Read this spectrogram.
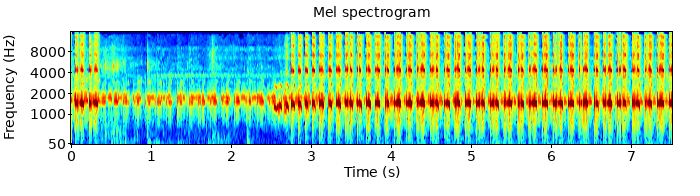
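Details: Frogs in a rice field call in a dense chorus of fast, rattling pulses, steady and loud throughout.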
